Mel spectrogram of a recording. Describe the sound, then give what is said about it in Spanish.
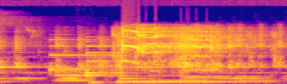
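Hens cluck in short, overlapping bursts, then a rooster lets out a long, loud crow that dominates the second half, with the flock still clucking. “El maestro le preguntó, ¿tienes gallinas? Sí, contestó el hombre. Pues mete todas las gallinas a tu casa.”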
